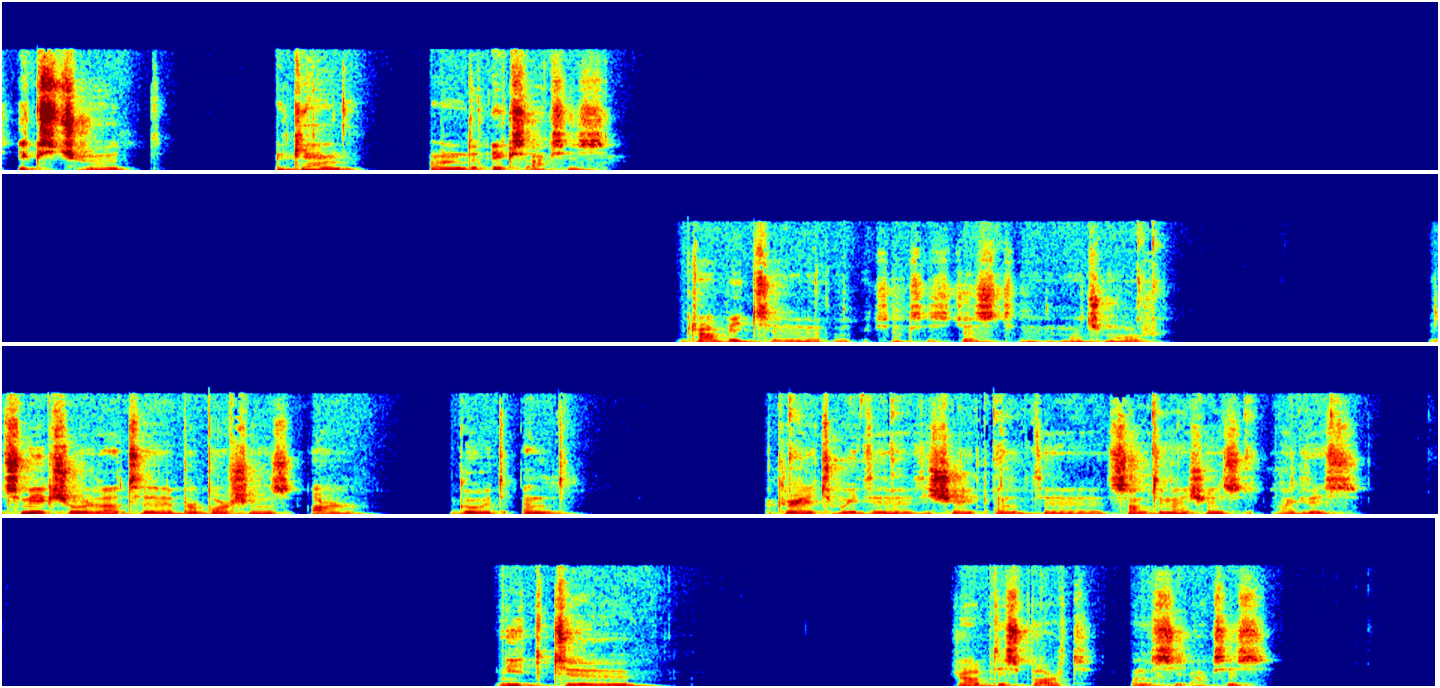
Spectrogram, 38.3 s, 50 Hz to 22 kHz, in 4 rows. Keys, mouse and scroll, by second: 2.2 e, 3.2 x, 6.9 click, 7.8 middle click, 7.8 typing, 8.6 middle click, 8.7 click, 8.8-10.7 middle drag, 10.7 click, 12.4 click, 13.9 g, 15.0 x, 17.3 click, 18.3 middle click, 18.9-23.6 middle drag, 23.6 click, 25.1 middle click, 26.8 middle click, 28.1 middle click, 34.9 g, 35.6 z, 37.9 click.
